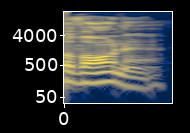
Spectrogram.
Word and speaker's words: Pavone: Pavone. It is Pavone. Yes. If we're being Italian about it.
